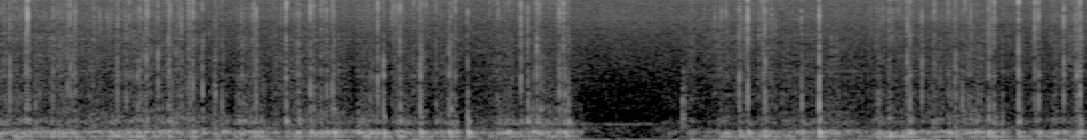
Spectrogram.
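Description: Long natural nails scratch across a black knitted fabric sleeve stretched over a microphone head, soft and hollow underneath, using both hands. The scratching makes a dense, low, rumbling rustle with quick crackly clicks throughout. It drops to near silence for about half a second before resuming.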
